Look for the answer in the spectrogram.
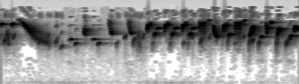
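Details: Goldfinch mule, a goldfinch hybrid, in a continuous rapid twittering song of high, sliding chirps and buzzy notes with no pauses, used as a training song for songbirds.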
